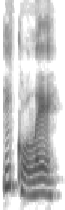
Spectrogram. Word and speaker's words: picolé: Agora, lá na letra C, na palavra picolé, eu tenho o lé destacado, ou seja, a última sílaba. Se o lé é a última sílaba e é tônico, eu vou classificar como oxítona.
